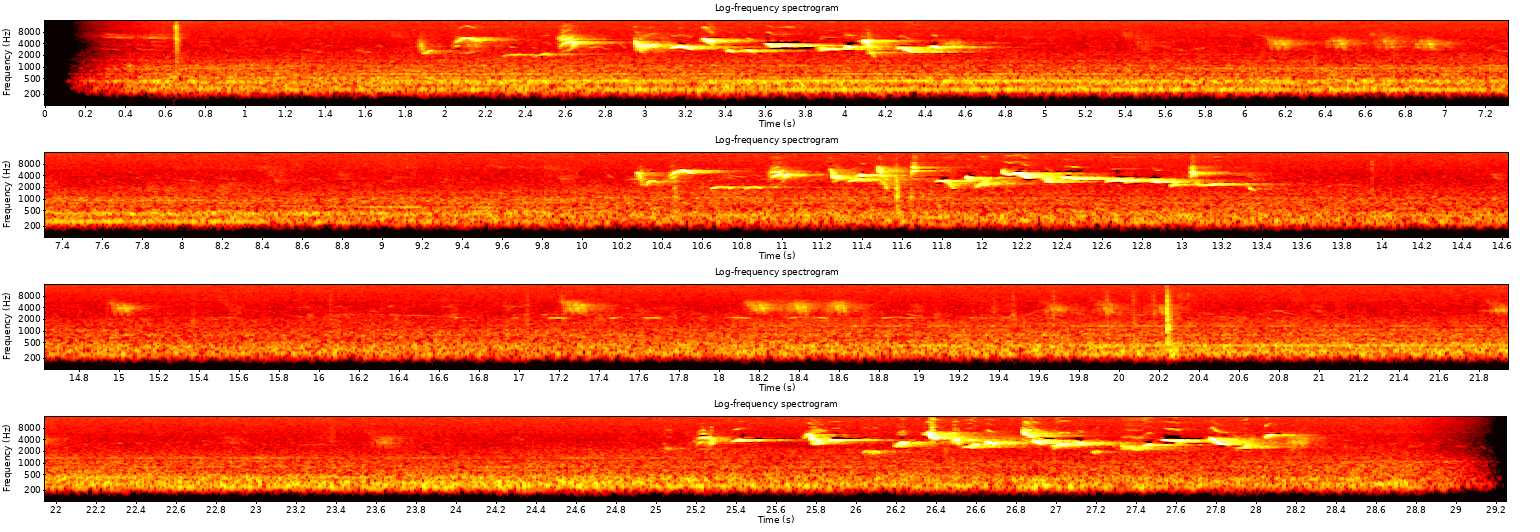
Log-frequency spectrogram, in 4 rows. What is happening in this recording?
garden warbler02
Close-up song of a Garden Warbler. Some other birds in the background. Recorded with a Zoom H2.
birds, forest, morning, norway, songbird, warbler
